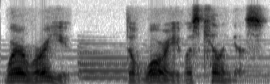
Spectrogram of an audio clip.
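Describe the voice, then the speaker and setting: A man's voice: on the low side, sing-song, moderate pace, dark tone. A man voicing worried, frightened young male friends in a visual novel. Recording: dull lo-fi mic with music behind.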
